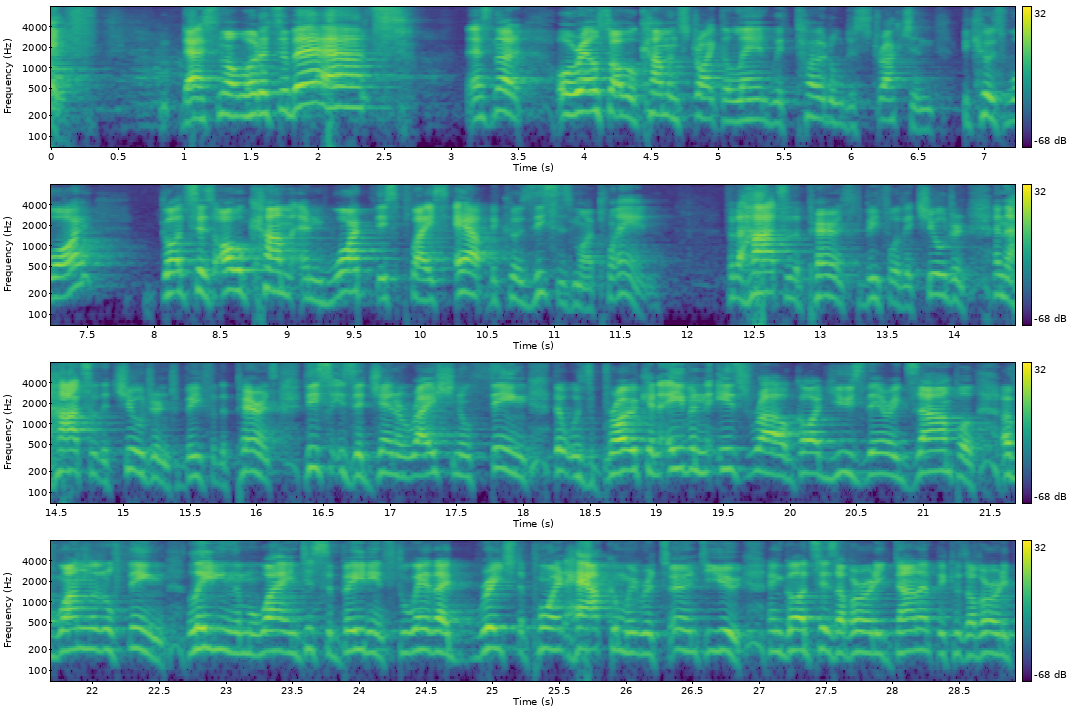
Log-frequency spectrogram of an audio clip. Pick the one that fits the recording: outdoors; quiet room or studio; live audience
live audience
